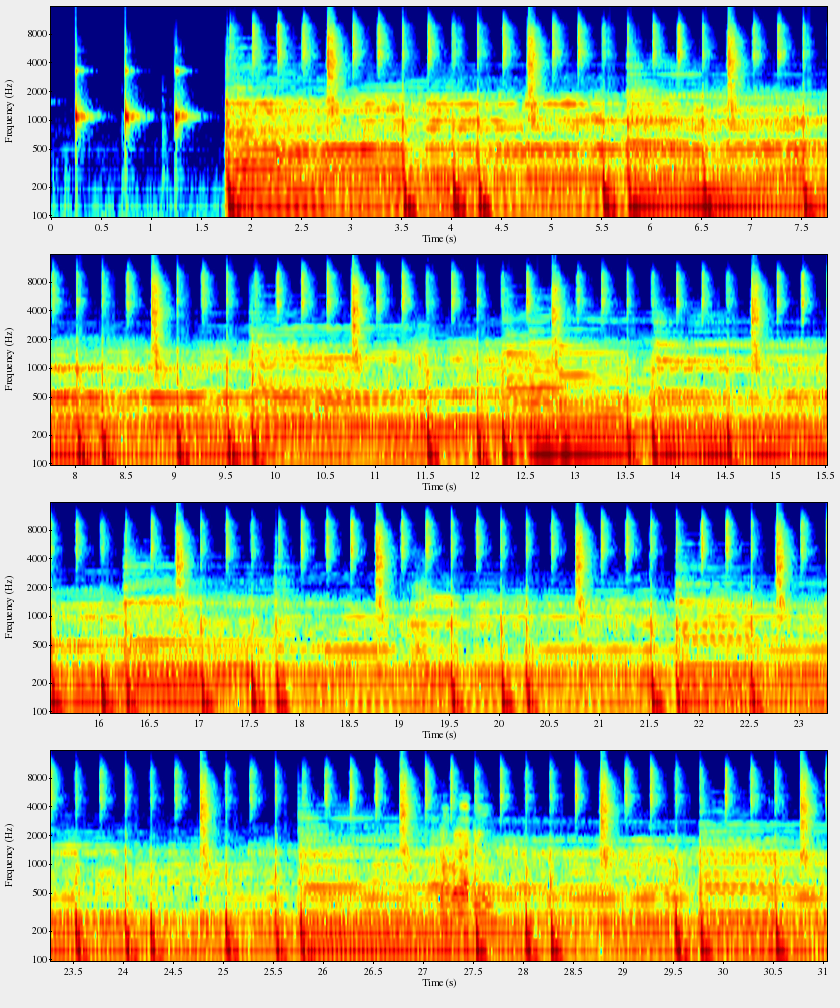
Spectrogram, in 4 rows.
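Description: Trap beat playing back from an Ableton Push 3, with heavy bass and drum-machine hits at a steady tempo. It starts about two seconds in after four short ticks.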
